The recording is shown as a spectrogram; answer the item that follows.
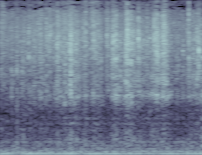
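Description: A plastic poly mailer bag rustling and crinkling as hands rummage inside it.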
